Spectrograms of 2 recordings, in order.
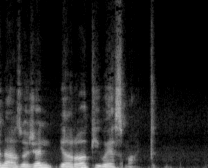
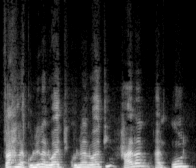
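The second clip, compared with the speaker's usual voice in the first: ordinary delivery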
